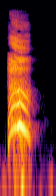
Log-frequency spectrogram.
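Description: A single short, breathy gasp of surprise from one person, voiced and rising then falling in pitch, with quiet around it and no talking.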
